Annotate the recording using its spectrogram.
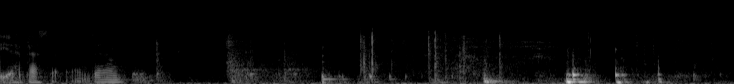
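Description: Objects knock and thump on a table.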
